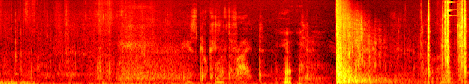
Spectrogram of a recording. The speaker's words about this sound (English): And the third shot doesn't kill it.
